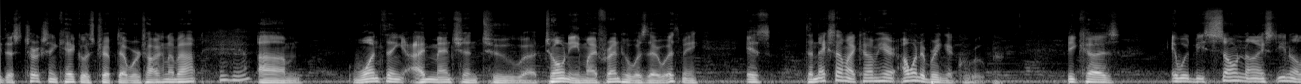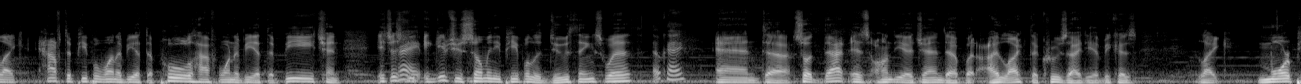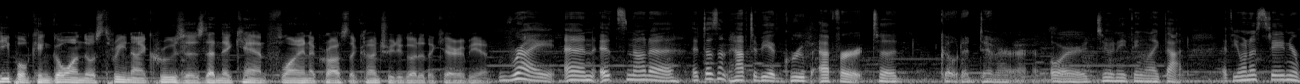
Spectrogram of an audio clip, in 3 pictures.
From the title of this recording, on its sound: On location at Che'root, where it all started!!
